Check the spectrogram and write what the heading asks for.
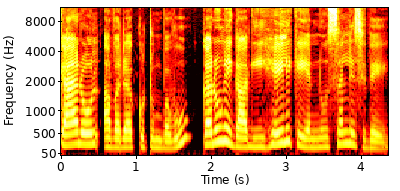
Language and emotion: Kannada, neutral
